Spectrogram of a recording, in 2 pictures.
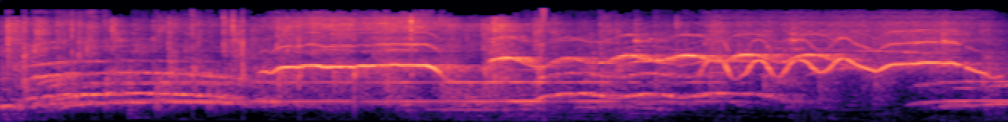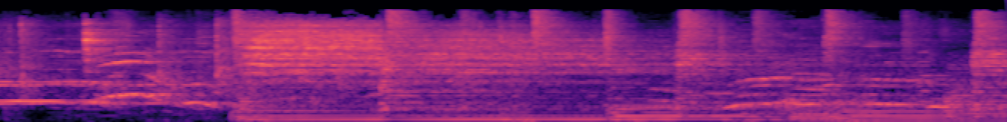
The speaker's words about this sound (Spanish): Así que un aplauso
